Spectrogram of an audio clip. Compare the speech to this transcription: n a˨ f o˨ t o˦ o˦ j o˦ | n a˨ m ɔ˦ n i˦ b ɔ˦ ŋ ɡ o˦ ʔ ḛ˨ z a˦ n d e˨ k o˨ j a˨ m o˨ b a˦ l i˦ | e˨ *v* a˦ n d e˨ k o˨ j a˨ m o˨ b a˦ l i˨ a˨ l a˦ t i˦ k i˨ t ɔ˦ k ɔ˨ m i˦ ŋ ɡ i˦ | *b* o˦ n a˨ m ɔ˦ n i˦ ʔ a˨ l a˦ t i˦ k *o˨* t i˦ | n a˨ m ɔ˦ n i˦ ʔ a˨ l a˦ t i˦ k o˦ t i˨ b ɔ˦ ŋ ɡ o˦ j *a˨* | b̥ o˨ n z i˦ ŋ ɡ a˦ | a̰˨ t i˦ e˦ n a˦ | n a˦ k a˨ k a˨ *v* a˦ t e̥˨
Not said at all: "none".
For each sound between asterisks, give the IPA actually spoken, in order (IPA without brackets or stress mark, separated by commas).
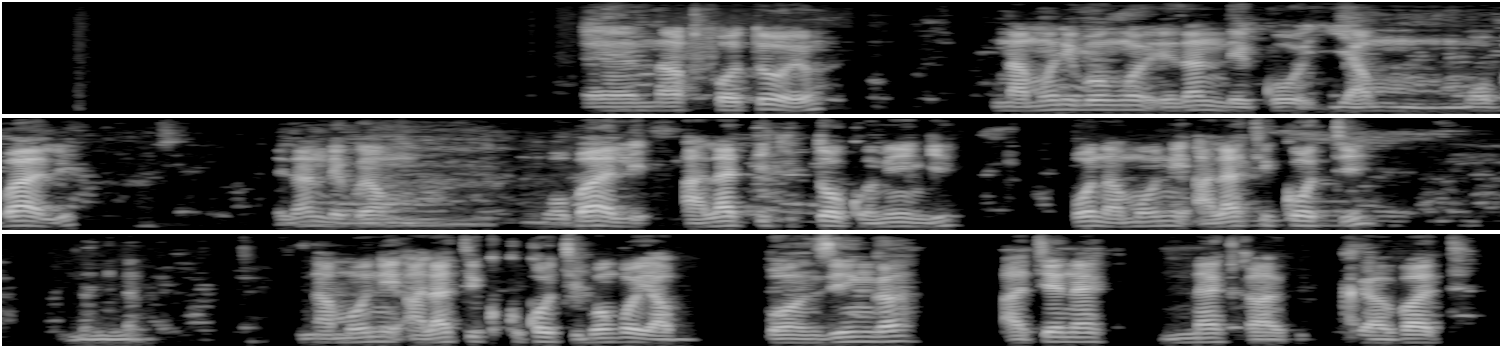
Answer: z, p, o˦, a˨, v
